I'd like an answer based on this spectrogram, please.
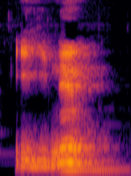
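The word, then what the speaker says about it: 犬: I use iNU(dog) and NEko (cat) to help me remember.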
